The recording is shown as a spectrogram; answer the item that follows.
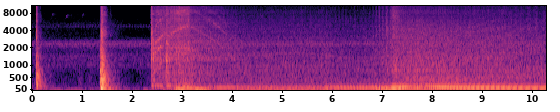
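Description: A car door thuds shut and a car engine starts, then runs with a steady low rumble and two brief revs as the car is driven.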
